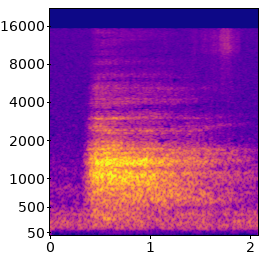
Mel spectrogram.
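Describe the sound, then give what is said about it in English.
A single deep breath through the nose during a guided breathing exercise, heard alone as one sustained airy rush that begins abruptly and slowly tapers off. “take a nice deep breath in through your nose, nice power breath in, and exhale,”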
